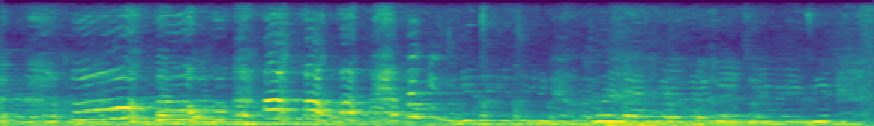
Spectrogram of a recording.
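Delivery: big high belly laugh; loud laugh. Real, not acted. Teacher cracks up after gibberish brushing, loud high laughing. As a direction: let a full high laugh burst out. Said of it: "It makes your inner child laugh".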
